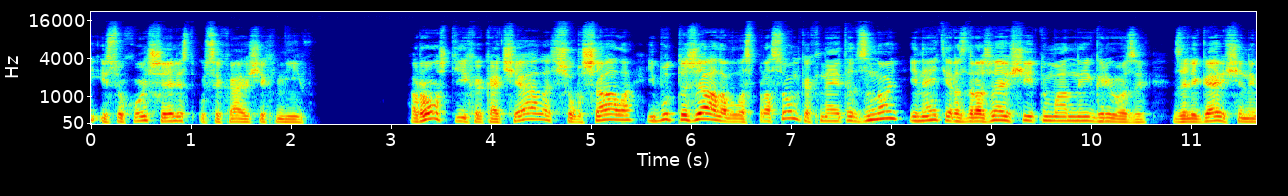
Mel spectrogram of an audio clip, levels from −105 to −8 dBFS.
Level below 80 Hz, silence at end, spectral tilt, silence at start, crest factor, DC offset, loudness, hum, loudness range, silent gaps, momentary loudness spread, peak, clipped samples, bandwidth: -60 dBFS; 0 s; -5.5 dB/octave; 0 s; 18 dB; under 0.1%; -25 LUFS; none; 4 LU; 2.37-2.42 s, 2.54-2.61 s, 2.99-3.03 s; 8 LU; -8 dBFS; under 0.1%; 13.5 kHz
